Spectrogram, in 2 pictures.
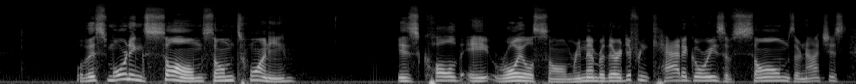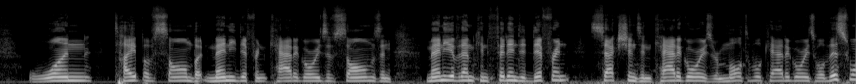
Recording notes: Woodridge Community Church (New Berlin, WI).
